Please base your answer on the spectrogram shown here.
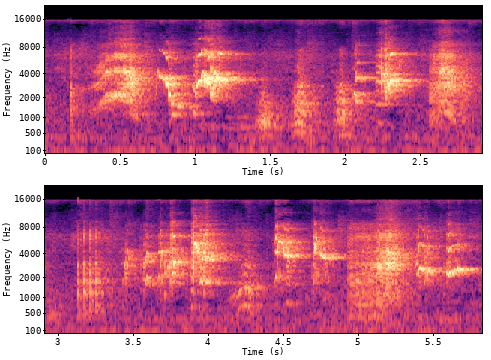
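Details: Javan myna singing loudly with varied notes, kept as a master recording to teach all kinds of mynas: dense, harsh chattering bursts mixed with squeaky whistles and chirps in an irregular, busy stream.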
